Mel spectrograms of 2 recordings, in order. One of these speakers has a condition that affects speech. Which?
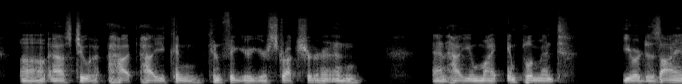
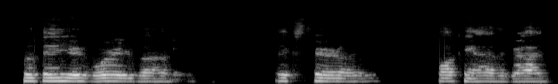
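The second: Parkinson's; very disabled, limited walking.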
